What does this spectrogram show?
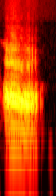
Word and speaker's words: All: But anyway, my actual supervisor told me that it is pronounced all.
